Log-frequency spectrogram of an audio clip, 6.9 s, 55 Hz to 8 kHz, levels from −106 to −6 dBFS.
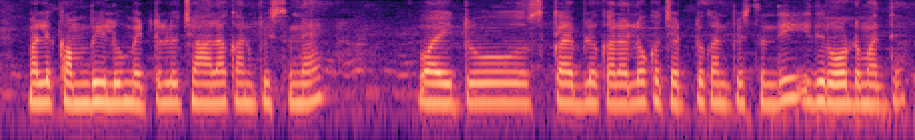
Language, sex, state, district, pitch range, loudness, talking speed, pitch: Telugu, female, Andhra Pradesh, Anantapur, 205-215 Hz, -26 LUFS, 150 wpm, 210 Hz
